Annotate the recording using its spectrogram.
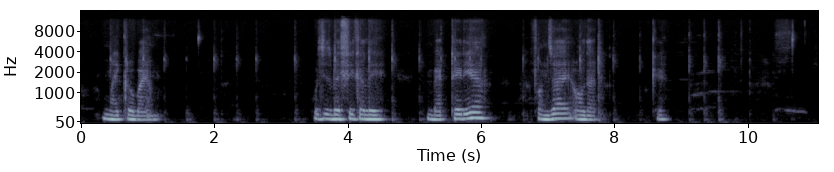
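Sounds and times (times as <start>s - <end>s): stylus tapping tablet screen: 0.4s - 10.9s.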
